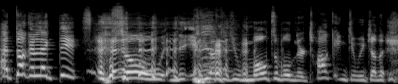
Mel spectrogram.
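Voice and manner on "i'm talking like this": put-on Italian accent, pitched very high. Showing the voice used for the Volturi in Twilight: Italian accent. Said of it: "all I can do is".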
